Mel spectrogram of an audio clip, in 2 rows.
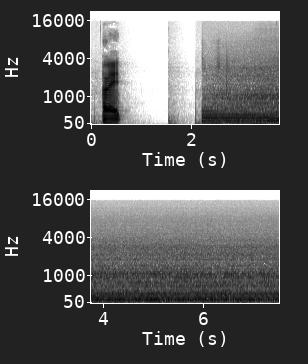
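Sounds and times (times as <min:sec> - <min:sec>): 
speech: 0:00.2 - 0:00.7
microwave oven electrical hum and fan drone: 0:02.2 - 0:07.5.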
